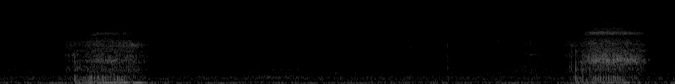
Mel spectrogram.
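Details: Real-time recording of a woman snoring softly during sleep: two breathy, snorting snores about five seconds apart with quiet in between; no talking.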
